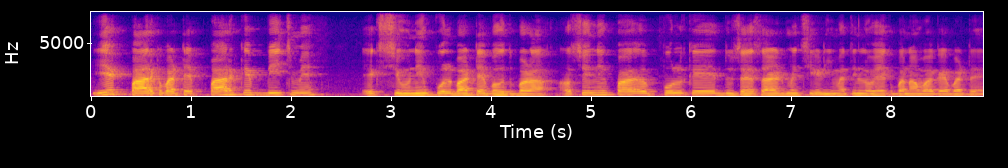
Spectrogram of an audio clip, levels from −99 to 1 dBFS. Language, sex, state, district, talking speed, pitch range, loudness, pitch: Bhojpuri, male, Uttar Pradesh, Deoria, 190 wpm, 140-170 Hz, -19 LUFS, 155 Hz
